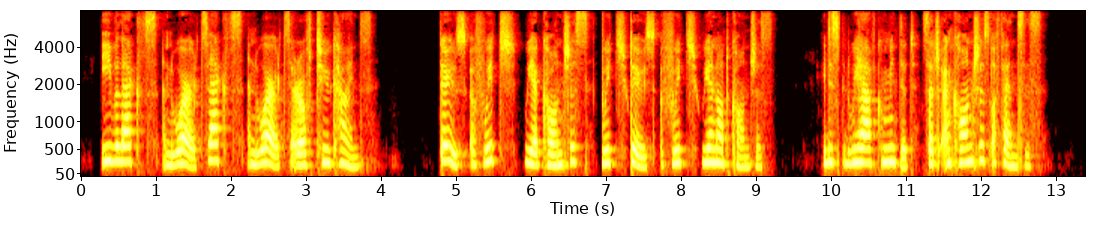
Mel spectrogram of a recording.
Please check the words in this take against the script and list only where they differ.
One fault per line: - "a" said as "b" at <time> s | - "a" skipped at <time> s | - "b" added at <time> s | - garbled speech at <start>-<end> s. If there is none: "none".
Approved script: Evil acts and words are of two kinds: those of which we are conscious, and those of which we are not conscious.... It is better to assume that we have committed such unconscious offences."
- "acts and words" added at 1.7 s
- "and" said as "which" at 7.0 s
- "better to assume" skipped at 10.1 s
